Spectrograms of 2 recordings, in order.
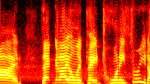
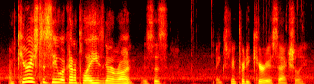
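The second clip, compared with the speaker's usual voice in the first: hushed; 13 dB quieter than usual. Real, not acted. Quiet suspense before the play.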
